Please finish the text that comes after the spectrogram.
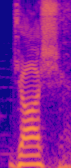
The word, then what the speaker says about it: Yosh: Yosh. Starts with a Y.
